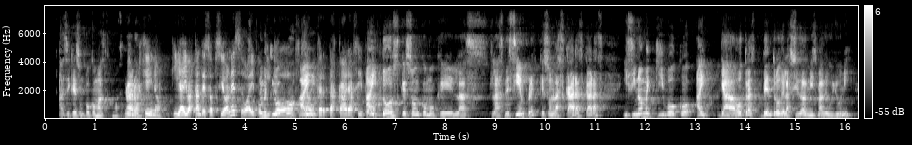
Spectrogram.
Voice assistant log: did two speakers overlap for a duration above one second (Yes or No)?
Yes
